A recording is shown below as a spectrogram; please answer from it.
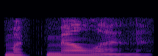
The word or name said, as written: McMillan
